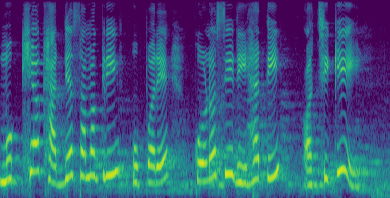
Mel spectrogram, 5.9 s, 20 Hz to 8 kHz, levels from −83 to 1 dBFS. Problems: constant background noise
